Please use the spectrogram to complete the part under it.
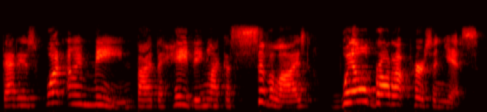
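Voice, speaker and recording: A woman's voice: high voice, animated, moderate pace, fairly bright tone. An actress playing a volatile middle-aged mother in a screen drama, emphatic and cutting. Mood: wounded, cutting. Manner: theatrical, emphatic. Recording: roomy, clearly echoing, faint background noise.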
